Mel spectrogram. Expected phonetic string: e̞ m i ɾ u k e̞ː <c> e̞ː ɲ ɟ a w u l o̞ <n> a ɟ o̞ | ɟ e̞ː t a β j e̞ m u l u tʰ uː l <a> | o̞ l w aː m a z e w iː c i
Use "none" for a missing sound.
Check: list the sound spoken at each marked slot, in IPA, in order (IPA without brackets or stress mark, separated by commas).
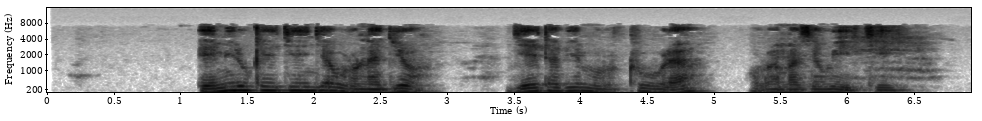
ɟ, n, a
